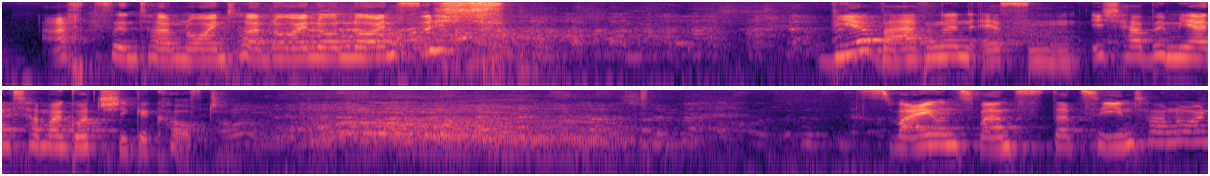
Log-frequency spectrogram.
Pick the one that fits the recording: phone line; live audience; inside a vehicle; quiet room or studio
live audience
